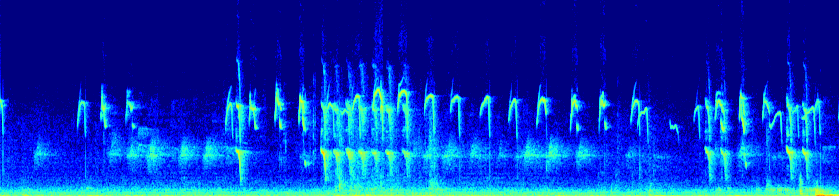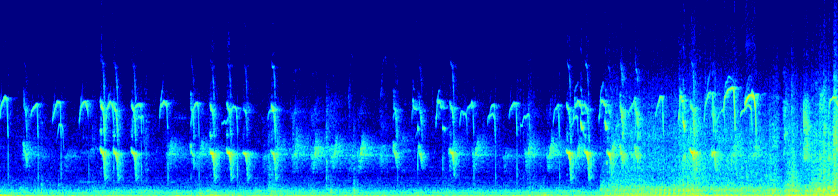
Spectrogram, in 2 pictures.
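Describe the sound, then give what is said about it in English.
Baby birds loudly beg in the nest with many rapid, high-pitched chirps in dense, overlapping bursts that continue throughout, broken once near the middle by a brief low thump. “I can see the babies and hear them begging. Their heads are poking way high out in the nest. Loud begging by the babies”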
